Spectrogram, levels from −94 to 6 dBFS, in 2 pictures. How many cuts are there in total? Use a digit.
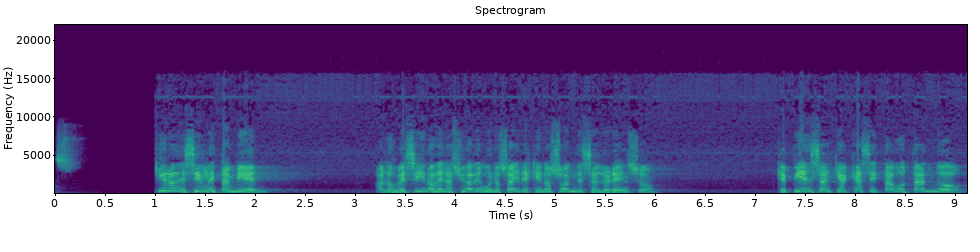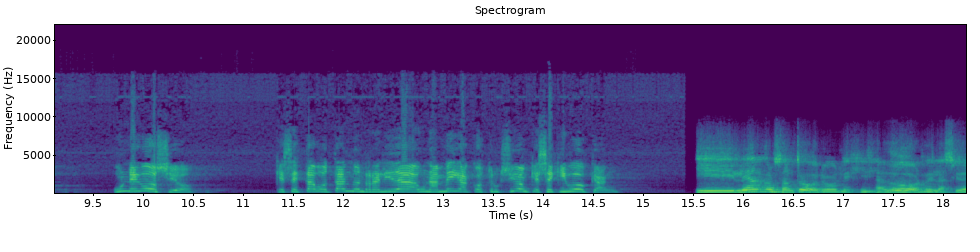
1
